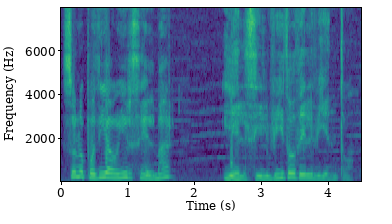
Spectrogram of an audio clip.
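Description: Mellow, husky male radio reader. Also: high-pitched, animated, takes it slowly, faint music behind. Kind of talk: reading aloud on the radio.

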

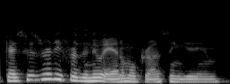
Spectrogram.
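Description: A man's voice: mid-range voice, big pitch swings, fast talker, phone-quality sound. A young man who does voice acting, chatting casually with friends in a rambling, jokey way full of fillers. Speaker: voice actor. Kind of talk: casual group chat.

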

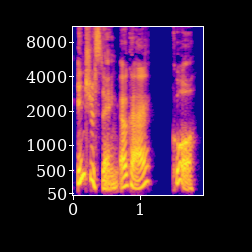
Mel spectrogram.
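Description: A woman's voice: fairly low pitch, very animated, moderate pace, vocal fry, slightly rough, no echo, clean studio sound. A woman in her thirties hosting a podcast, chatting in an upbeat way and laughing easily. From Texas. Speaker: podcast host. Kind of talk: casual interview chat.

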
